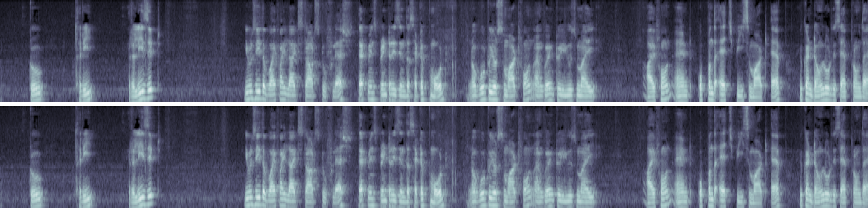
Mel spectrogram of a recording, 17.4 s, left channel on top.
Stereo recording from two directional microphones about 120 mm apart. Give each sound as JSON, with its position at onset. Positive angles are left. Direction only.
{"t": 0.6, "sound": "speech", "side_deg": 20}
{"t": 4.8, "sound": "a man's voice", "side_deg": 5}
{"t": 7.6, "sound": "speech", "side_deg": 15}
{"t": 9.4, "sound": "speech", "side_deg": 40}
{"t": 12.9, "sound": "speech", "side_deg": 15}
